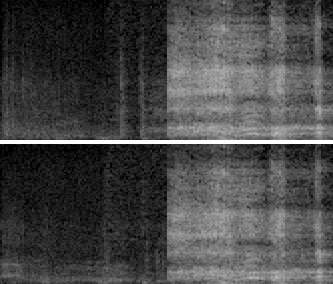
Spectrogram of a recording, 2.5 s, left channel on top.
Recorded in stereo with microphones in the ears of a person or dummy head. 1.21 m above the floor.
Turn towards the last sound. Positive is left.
turn(degrees=15)  # may be behind; listen again after turning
